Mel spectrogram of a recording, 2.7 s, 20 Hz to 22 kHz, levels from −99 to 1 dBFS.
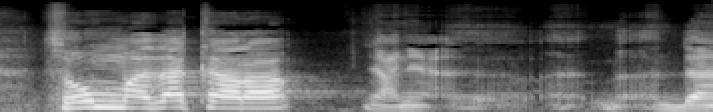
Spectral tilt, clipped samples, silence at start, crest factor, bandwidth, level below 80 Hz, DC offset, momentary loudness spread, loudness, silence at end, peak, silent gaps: -6 dB/octave; under 0.1%; 0 s; 14 dB; 14 kHz; -60 dBFS; under 0.1%; 21 LU; -12 LUFS; 0 s; 0 dBFS; none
